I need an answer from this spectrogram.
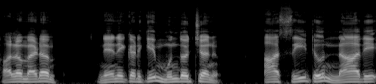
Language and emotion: Telugu, angry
